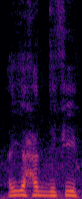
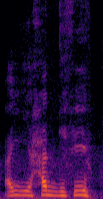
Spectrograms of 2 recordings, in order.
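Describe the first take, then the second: No difference in how they are said.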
